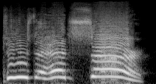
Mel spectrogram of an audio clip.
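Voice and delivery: high, loud recruit bark; barked sir yes sir. Retold or imitated. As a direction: yell the request at attention. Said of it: "And you're like".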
